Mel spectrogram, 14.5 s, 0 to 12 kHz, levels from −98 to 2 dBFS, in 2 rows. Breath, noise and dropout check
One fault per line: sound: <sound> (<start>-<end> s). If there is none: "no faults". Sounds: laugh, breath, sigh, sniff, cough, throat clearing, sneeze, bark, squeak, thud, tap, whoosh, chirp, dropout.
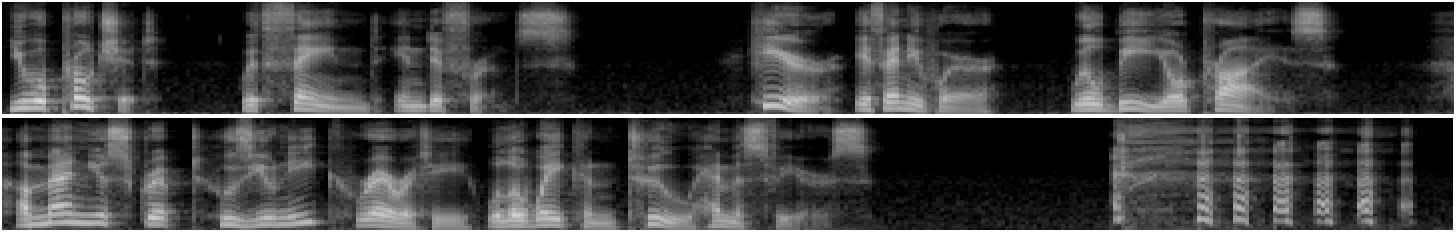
sound: laugh (12.8-14.3 s)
